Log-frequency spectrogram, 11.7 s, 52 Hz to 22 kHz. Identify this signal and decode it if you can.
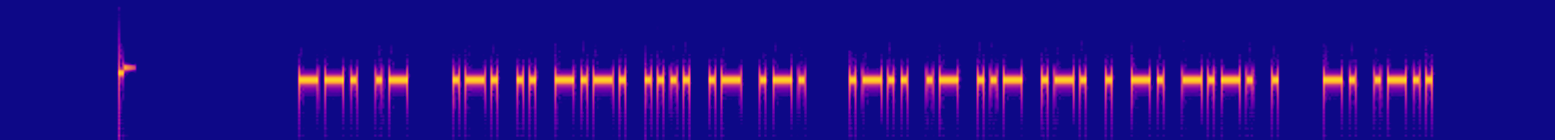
Morse code, heard as a keyed tone, about 25 wpm, 700 Hz. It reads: GA RICHAR LAURENCE NL
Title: K1USN SST QSO Practice - 25wpm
